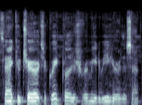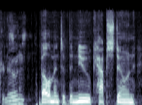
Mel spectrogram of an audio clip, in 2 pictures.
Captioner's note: speaking French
